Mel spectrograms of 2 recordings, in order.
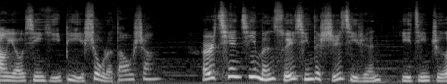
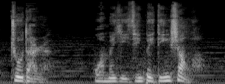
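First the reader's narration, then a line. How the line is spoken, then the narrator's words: Low voice. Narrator (Chinese): 张瑶星 低声道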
